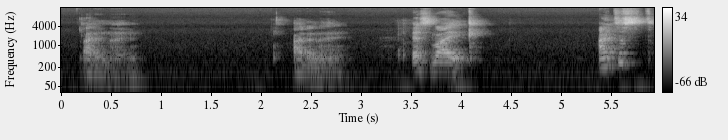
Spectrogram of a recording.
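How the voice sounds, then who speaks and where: Audible room echo surrounds a man speaking at a very slow pace. He takes long, frequent pauses. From England. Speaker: vlogger. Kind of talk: casual monologue. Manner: animated.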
